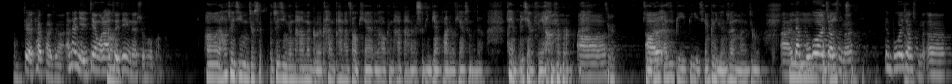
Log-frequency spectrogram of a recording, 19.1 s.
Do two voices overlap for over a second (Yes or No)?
Yes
